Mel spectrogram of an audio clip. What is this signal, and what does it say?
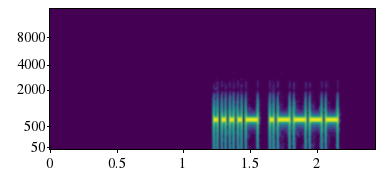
Morse code, heard as a keyed tone, about 40 wpm, 700 Hz. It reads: 4 1
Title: Two Challenging Letter-Number Combinations 40wpm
